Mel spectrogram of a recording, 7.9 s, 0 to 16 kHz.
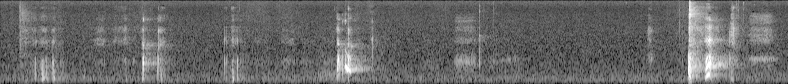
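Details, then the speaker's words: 10-day-old baby with hiccups: soft, brief, irregular catches, several small hiccups and a louder burst near the end, in a quiet room; hiccups then go away. "Your hiccups go away. Yay! Good job, honey. Good job. Are we happy about that? Did the hiccups went away?"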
